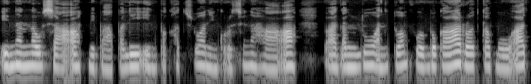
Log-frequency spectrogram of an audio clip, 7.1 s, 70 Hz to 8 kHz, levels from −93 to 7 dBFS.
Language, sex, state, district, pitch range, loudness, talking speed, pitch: Mizo, female, Mizoram, Aizawl, 180-195 Hz, -21 LUFS, 230 wpm, 190 Hz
